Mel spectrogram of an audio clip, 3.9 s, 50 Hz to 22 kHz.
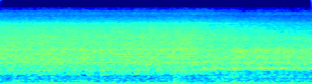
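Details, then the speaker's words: Supercharged Honda K20 with K24 crank pulley, warm at about 1,000 rpm idle, coolant 188, IAT 123: smooth, even idle with a steady hum and no belt squeal or chirp after an earlier belt whistle cleared; running cleanly. "temperature 188 IAT 123 idle is about 1,000 sounds good sounds good"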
